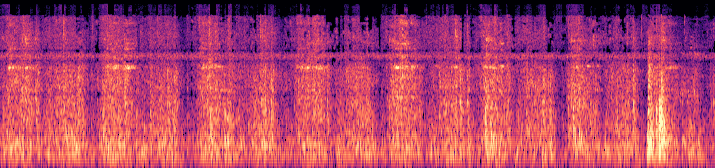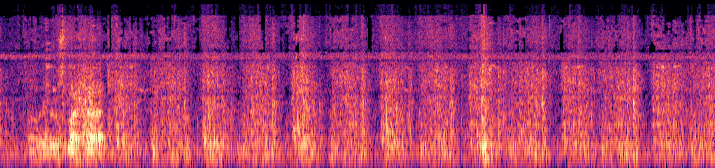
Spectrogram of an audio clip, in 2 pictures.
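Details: Oar drill (bow-type friction drill) with an extra wrap of cord on the spindle to stop the stutter from slack between strokes; even back-and-forth whirring push-pull strokes at steady pace, no catching or stutter, running smoothly until smoke rises.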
